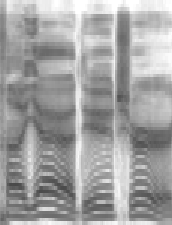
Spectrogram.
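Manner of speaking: nervous sarcasm. A narrator's reading. Damien humours paranoid Best, nervously sarcastic. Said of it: "smiling and chuckling nervously".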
